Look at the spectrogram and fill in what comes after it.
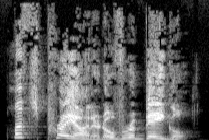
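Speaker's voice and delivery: ordinary delivery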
